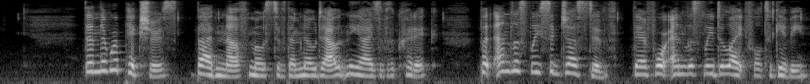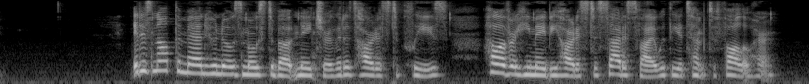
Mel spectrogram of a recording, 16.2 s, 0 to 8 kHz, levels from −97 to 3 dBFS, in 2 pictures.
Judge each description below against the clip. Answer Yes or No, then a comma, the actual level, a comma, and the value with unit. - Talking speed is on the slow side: No, average, 195 wpm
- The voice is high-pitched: Yes, high, 220 Hz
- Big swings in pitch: No, average, 4.2 semitones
